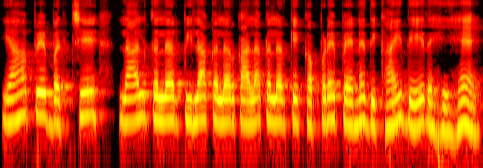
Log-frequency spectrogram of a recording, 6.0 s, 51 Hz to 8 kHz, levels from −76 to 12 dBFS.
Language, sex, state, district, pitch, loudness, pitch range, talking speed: Hindi, female, Karnataka, Bangalore, 205 Hz, -15 LUFS, 185-215 Hz, 160 wpm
